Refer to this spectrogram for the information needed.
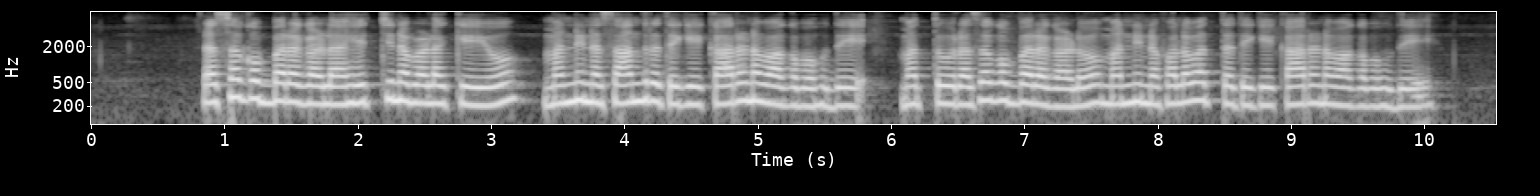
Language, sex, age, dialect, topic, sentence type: Kannada, female, 25-30, Coastal/Dakshin, agriculture, question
